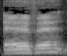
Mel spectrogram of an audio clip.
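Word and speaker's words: Evae: I've heard the H pronounced in the heve but I usually keep it silent. Mutans eve nomen.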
